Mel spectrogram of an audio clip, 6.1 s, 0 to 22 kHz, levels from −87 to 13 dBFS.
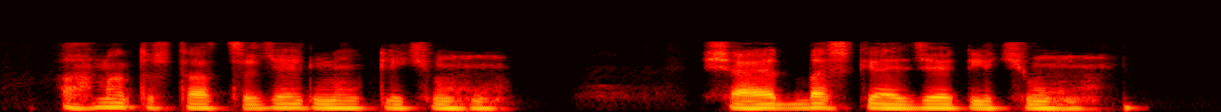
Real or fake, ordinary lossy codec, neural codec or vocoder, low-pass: fake; MP3, 48 kbps; autoencoder, 48 kHz, 32 numbers a frame, DAC-VAE, trained on Japanese speech; 5.4 kHz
